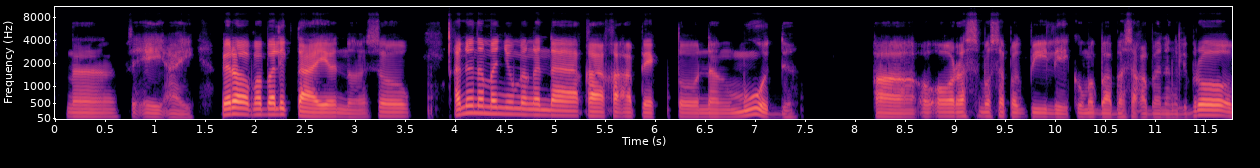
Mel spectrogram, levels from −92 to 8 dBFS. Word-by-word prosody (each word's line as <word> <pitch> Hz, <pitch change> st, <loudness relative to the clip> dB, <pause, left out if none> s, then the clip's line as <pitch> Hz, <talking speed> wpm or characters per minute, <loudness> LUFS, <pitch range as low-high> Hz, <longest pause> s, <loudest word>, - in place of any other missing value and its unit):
na 110 Hz, 0 st, -3 dB, 0.5 s
si -, -, -12 dB, 0.3 s
AI. 95 Hz, -2 st, -7 dB, 0.4 s
Pero 175 Hz, +1 st, +8 dB
mabalik 165 Hz, +1 st, +3 dB
tayo 115 Hz, -2 st, +5 dB
'no, 100 Hz, -2 st, -9 dB
so 115 Hz, +1 st, -3 dB, 0.5 s
ano 205 Hz, +7 st, +5 dB
naman 195 Hz, -3 st, +2 dB
'yung 180 Hz, -1 st, -1 dB
mga 160 Hz, -2 st, +2 dB
nakakaapekto 125 Hz, -6 st, +1 dB
ng 105 Hz, -1 st, -5 dB
mood, 105 Hz, -, -3 dB, 0.8 s
ah, 105 Hz, -2 st, +1 dB
o 110 Hz, -, -6 dB, 0.2 s
oras 115 Hz, 0 st, -1 dB
mo 115 Hz, -, -3 dB
sa -, -, -4 dB
pagpili 105 Hz, -3 st, -5 dB
kung 105 Hz, -1 st, -9 dB
magbabasa 100 Hz, 0 st, -5 dB
ka 95 Hz, 0 st, -7 dB
ba 95 Hz, -, -8 dB
ng 95 Hz, 0 st, -11 dB
libro 150 Hz, +3 st, +1 dB
115 Hz, 140 wpm, -25 LUFS, 105-150 Hz, 0.8 s, Pero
